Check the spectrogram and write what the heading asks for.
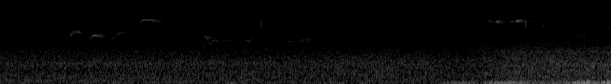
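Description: A few small birds chirp faintly against a steady outdoor hiss. A low rumble builds on the microphone from about four and a half seconds in.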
